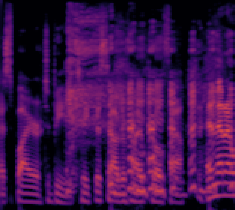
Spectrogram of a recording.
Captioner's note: laughing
